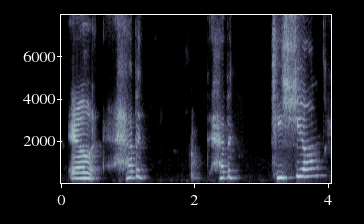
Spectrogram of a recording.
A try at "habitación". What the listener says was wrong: okay, and now you want to take that word, get rid of the H. Habitación. Sion.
